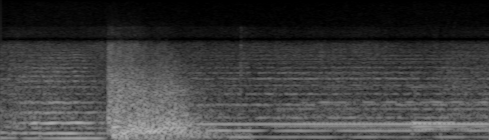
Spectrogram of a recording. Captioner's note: gun fires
